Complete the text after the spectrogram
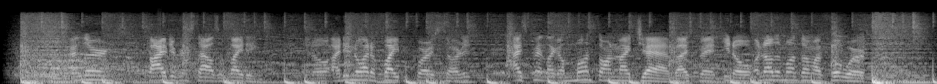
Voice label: interview clip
